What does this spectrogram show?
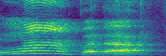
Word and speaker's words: lâmpada: temos na palavra proparoxítona e é lâmpada lâmpada Lan é a sílaba mais forte da palavra lâmpada Então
